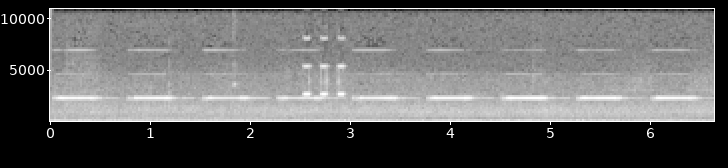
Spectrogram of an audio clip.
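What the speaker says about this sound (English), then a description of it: "Beep, beep, beep, beep. Somebody's beeping at" A truck's reversing alarm beeps steadily in an even, repeating rhythm over a constant low engine rumble, the tones clear and moderately close.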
